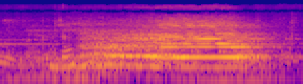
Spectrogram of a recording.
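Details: Cattle, one of three cows kept at GST Farm in Indonesia, giving a long drawn-out moo that swells and holds a steady, even tone for about two seconds before fading, with faint music underneath.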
